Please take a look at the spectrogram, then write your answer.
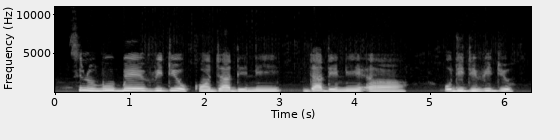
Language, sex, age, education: Yoruba, female, 15-29, tertiary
